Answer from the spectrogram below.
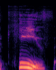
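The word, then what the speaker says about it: Kyiv: Wednesday he went to Kiev or Kiev as we are now told is the Ukrainian pronunciation went to keep Ukraine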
